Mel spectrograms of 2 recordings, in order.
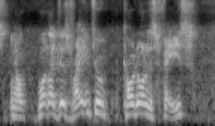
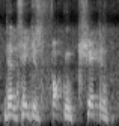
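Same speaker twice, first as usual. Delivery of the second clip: ordinary talk, nothing marked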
